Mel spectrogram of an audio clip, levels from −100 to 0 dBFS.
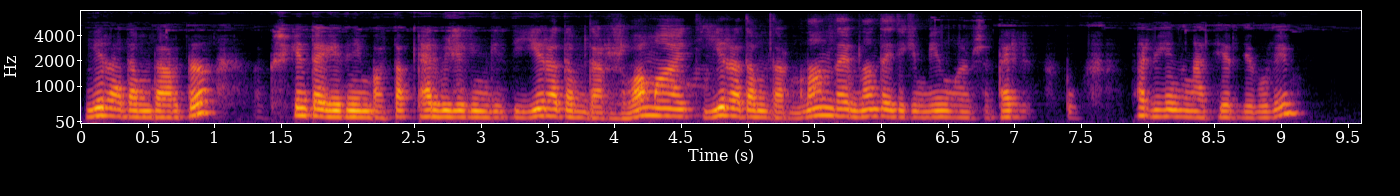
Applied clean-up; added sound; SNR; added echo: neural mask model DeepFilterNet 3.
